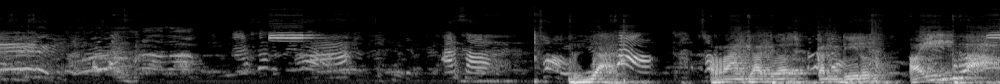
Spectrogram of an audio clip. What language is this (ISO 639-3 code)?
ind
